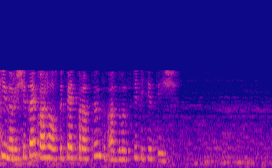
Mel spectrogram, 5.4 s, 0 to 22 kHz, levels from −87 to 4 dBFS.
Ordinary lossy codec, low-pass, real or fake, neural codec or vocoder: AAC, 16 kbps; 7.2 kHz; real; none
